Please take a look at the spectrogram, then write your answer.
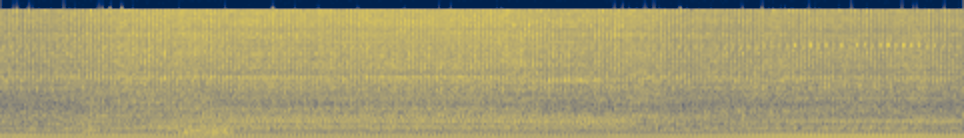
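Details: Idling engine with a faint, steady cricket-like chirp over the low rumble, heard while the clutch pedal is pressed and released: the clutch release bearing is starting to wear, its balls beginning to go.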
